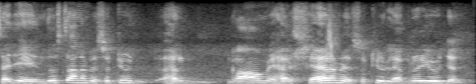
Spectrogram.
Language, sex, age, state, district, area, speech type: Sindhi, male, 60+, Rajasthan, Ajmer, urban, spontaneous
